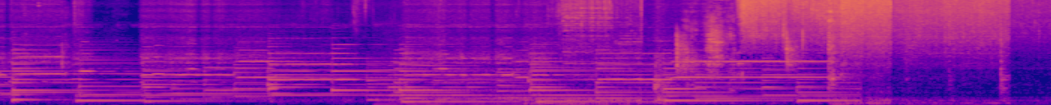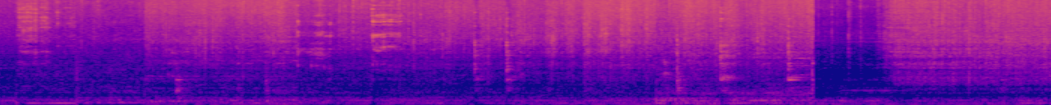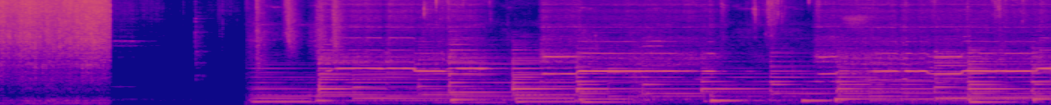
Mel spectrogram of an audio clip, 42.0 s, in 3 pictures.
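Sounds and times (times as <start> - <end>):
onion and garlic sizzling in oil: 7.4 - 29.6
wooden spatula scraping pan: 9.0 - 10.0.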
